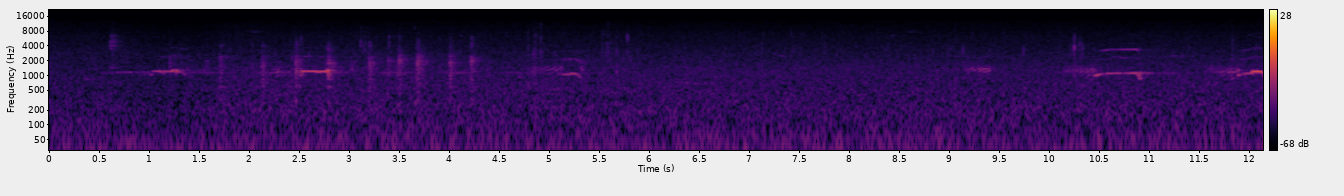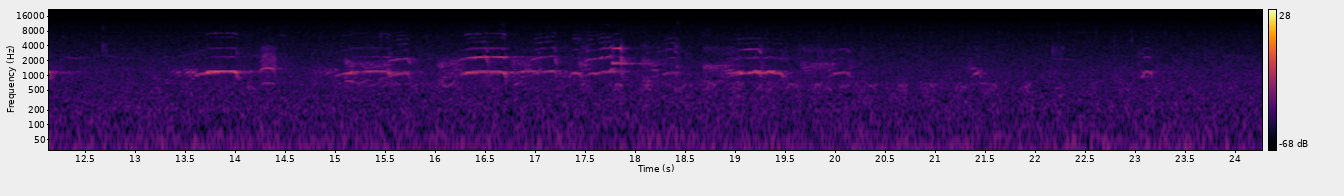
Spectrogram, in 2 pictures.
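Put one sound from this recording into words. Shorebirds call in short, sharp chirps nearby.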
